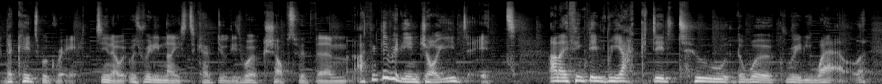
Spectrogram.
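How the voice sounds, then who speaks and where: A man's voice: on the low side, animated, normal speed, darkish tone, faint music behind. A man who makes games, explaining his work informally in an interview. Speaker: game company creator.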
